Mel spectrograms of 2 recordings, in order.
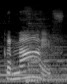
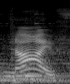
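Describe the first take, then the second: First: The initial K sound is pronounced. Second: The initial K sound is silent. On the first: The speaker calls it wrong. "K yang di depan itu ikut dibacanya" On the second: The speaker calls it right. "K-nya itu tidak dibaca"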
